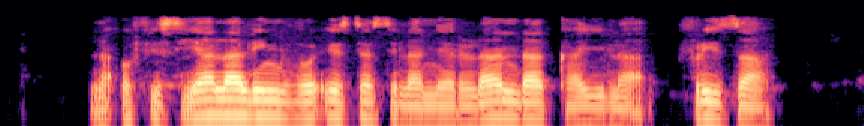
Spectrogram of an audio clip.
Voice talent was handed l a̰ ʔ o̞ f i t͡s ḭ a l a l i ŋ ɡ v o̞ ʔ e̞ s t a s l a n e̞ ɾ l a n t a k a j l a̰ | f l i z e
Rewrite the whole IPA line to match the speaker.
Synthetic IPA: l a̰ ʔ o̞ f i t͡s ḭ a l a l i ŋ ɡ v o̞ ʔ e̞ s t a s l a n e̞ ɾ l a n d a k a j l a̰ | f ɾ i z a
